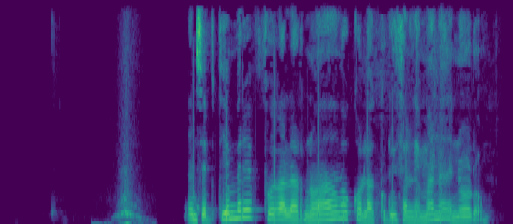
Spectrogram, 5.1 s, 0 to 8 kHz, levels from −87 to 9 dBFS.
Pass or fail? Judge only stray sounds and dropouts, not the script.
fail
